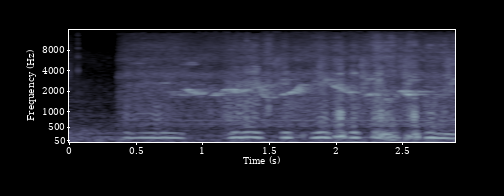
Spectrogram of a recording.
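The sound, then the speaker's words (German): Wild chimpanzees call in a rainforest in Tanzania, a series of low, hooting vocalizations repeating over a steady backdrop of bird and insect chatter, from a video by the Jane Goodall Institute. “Ein Affenbaby kuschelt sich ans Muttertier, Jungaffen jagen sich gegenseitig um und auf die Bäume, wildes Schimpansenleben, weit weg von Basel im Regenwald von Tansania.”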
